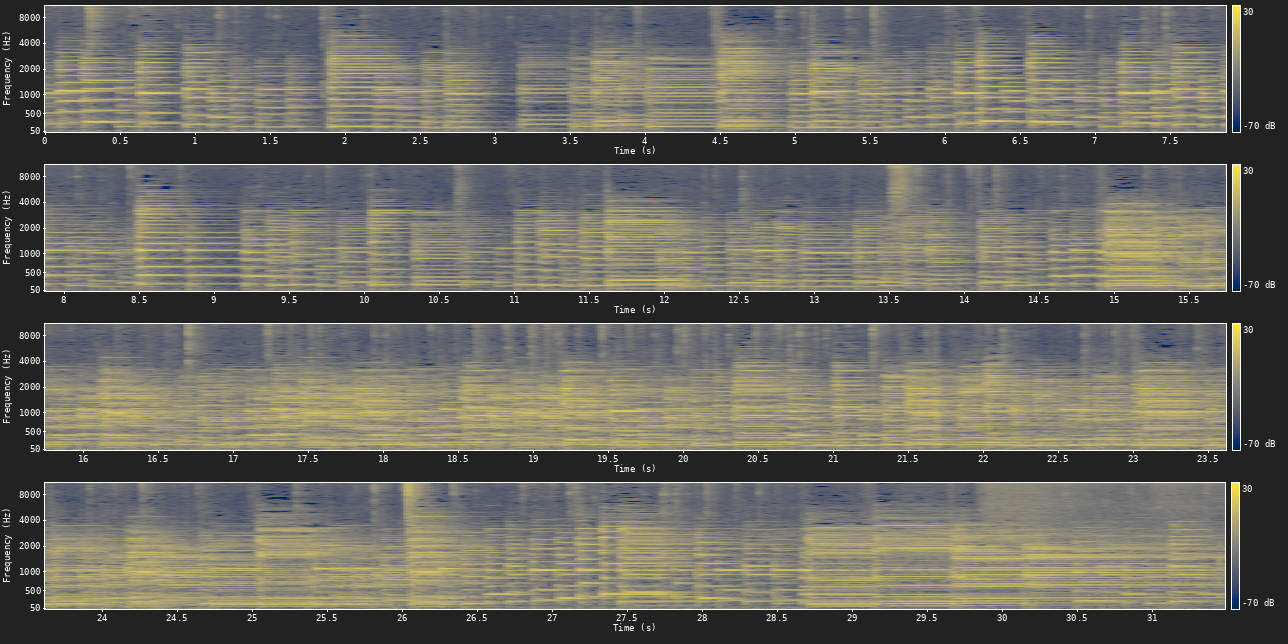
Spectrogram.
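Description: Yamaha digital piano playing a two-handed boogie-woogie blues improvisation, a bass figure in the left hand under right-hand blues lines. About halfway through the playing turns denser and more even in loudness.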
